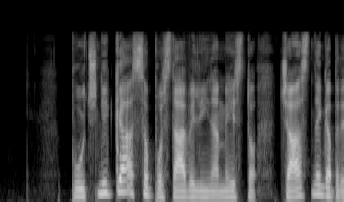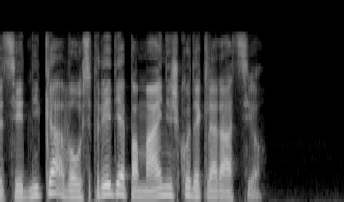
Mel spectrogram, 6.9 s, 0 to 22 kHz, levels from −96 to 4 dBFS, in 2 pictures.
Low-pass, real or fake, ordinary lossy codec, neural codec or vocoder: 10.8 kHz; real; none; none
